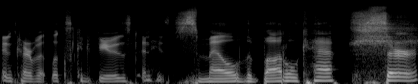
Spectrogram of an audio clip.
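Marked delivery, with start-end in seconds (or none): 1.7-4.2 very drawn-out, very slow, dripping sarcasm. Retelling a movie scene where a waiter serves wine: imitating Steve Martin's sarcastic waiter. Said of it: "every single line he delivers is just dripping in sarcasm".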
